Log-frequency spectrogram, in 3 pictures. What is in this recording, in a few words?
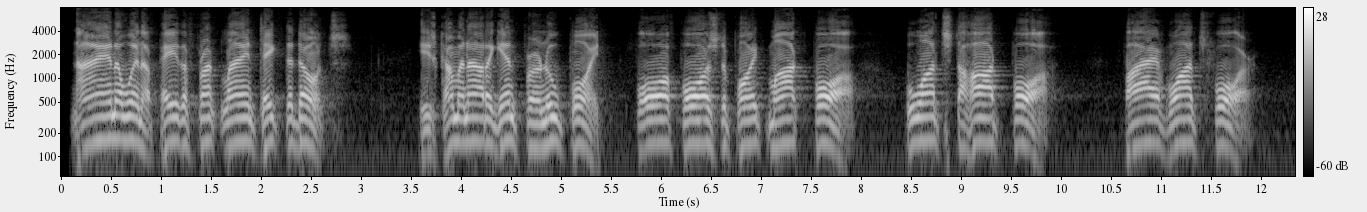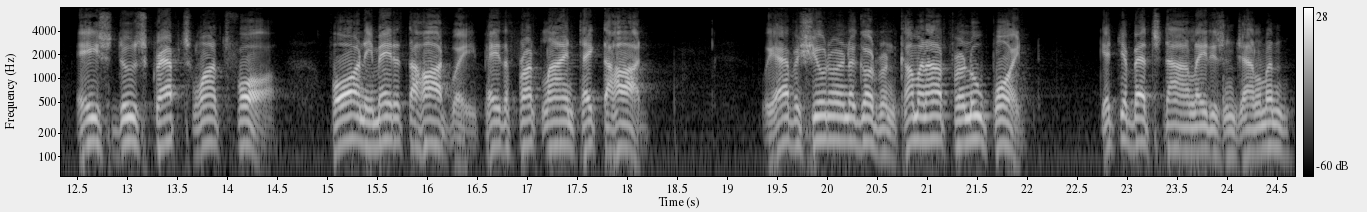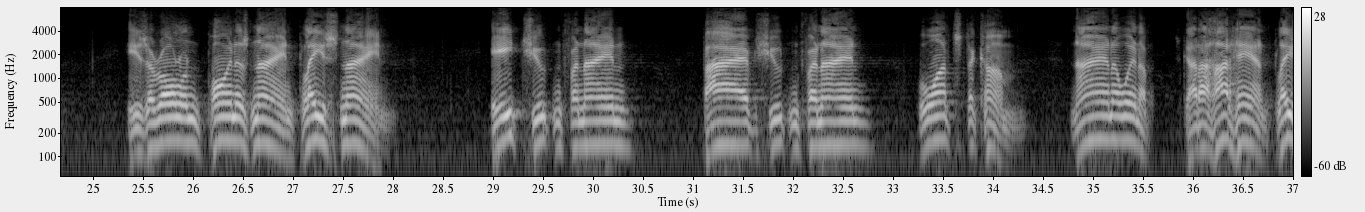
Dealer Calls Out Dice Throws; Crowds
